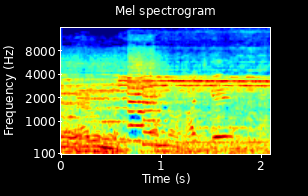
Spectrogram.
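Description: Several people talking over each other around a flag-hoisting, and about two-thirds of a second in a vehicle horn sounds one steady high note that lasts past a second.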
